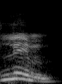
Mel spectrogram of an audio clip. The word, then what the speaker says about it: limb: words then option C C is limb B is silent again option D is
